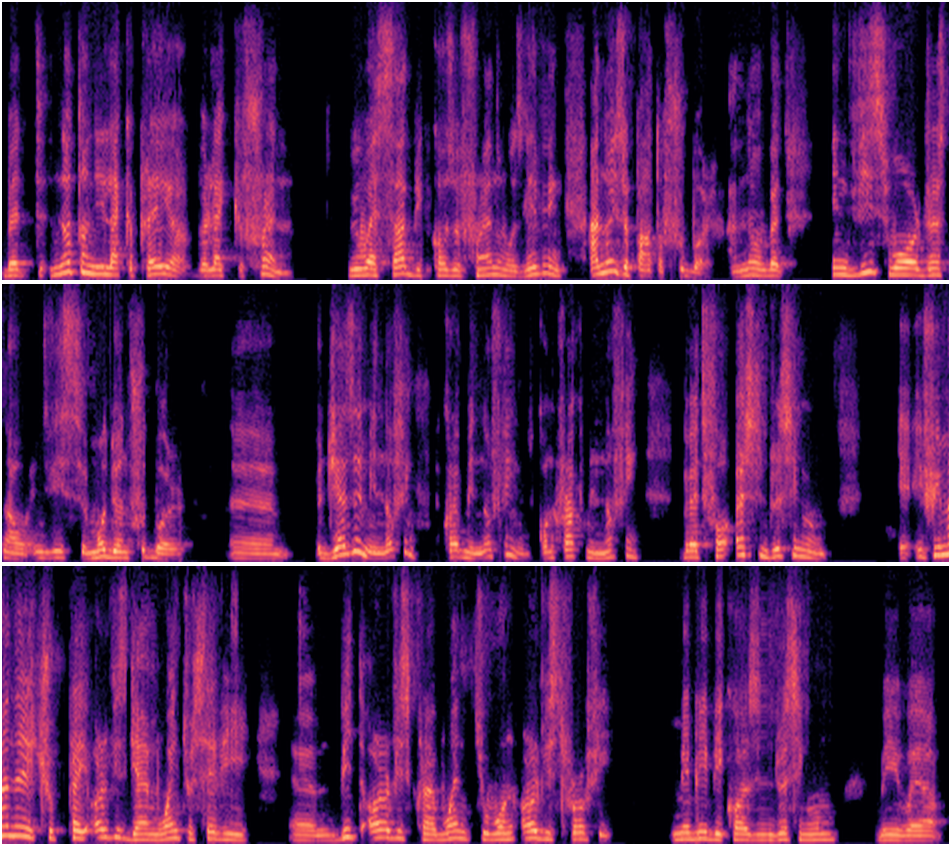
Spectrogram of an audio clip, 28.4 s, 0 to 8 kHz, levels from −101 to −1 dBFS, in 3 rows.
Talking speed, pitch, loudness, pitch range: 175 wpm, 180 Hz, -27 LUFS, 155-205 Hz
